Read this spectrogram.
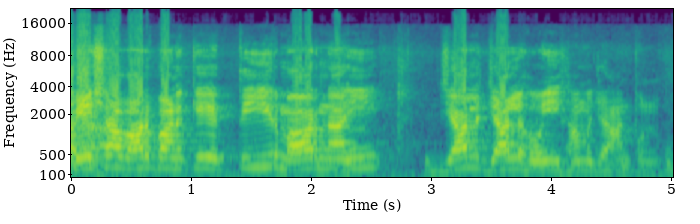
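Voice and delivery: measured, even recital of verse; poem recitation. Acted. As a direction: recite each line like a mushaira couplet. Recites Punjabi poem to audience.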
